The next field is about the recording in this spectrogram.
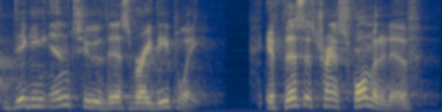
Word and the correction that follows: transformative: I think I put an extra syllable on that word. If this is transformative, there we go, it's not going to transform you if you're not letting it impact your life, right?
